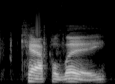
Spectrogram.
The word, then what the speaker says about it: Kapolei: to the airport search kapolei which again is the correct way that hawaiians pronounce it and it is ph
